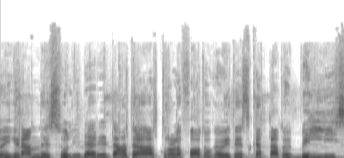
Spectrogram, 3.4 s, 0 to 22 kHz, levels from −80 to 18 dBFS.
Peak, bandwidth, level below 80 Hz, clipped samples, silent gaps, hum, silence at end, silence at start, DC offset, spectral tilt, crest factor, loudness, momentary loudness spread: -2 dBFS; 19 kHz; -42 dBFS; under 0.1%; none; none; 0 s; 0 s; under 0.1%; -3 dB/octave; 14 dB; -17 LUFS; 3 LU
